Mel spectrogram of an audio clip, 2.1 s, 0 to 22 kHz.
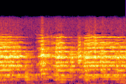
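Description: A 1938 dance orchestra playing the instrumental introduction of a German Schlager, brass to the fore, before any singing comes in.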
